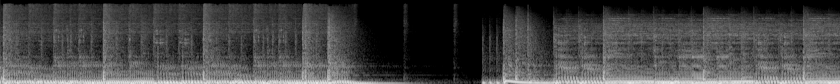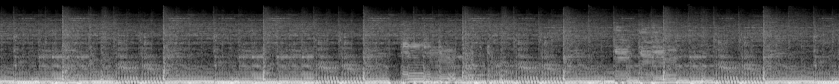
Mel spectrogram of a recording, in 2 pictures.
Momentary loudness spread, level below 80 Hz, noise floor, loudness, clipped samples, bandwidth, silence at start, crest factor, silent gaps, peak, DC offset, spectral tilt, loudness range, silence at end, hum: 4 LU; -14 dBFS; -51 dBFS; -14 LUFS; under 0.1%; 18 kHz; 0 s; 12 dB; none; 0 dBFS; under 0.1%; -6 dB/octave; 3 LU; 0 s; none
